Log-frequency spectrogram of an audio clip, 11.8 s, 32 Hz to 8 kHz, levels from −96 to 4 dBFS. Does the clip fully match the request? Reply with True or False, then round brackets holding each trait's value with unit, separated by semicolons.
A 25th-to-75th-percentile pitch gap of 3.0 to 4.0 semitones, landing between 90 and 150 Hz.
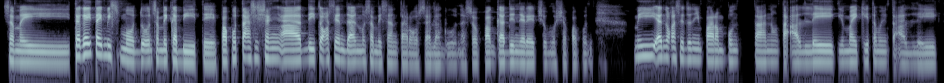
True (3.4 semitones; 135 Hz)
